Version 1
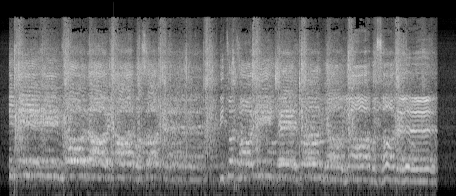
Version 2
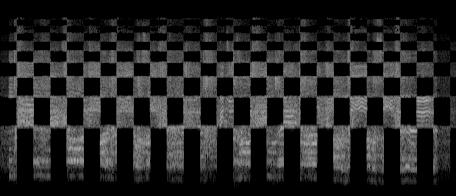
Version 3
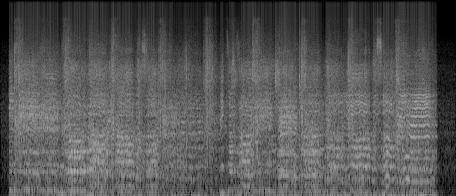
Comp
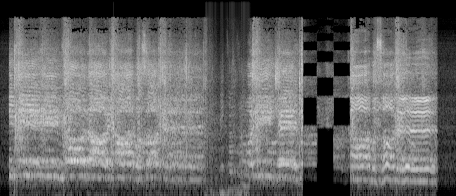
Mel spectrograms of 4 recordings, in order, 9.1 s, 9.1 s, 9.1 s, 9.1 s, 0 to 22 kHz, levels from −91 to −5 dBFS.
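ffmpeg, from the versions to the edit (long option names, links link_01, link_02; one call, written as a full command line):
ffmpeg -i take0.wav -i take1.wav -i take2.wav -filter_complex "[0:a]asplit=3[link_01][link_02][link_03];[link_01]atrim=end=4.14[link_04];[2:a]atrim=start=4.04:end=5.02[link_05];[link_02]atrim=start=4.92:end=6.052[link_06];[1:a]atrim=start=6.048:end=7.002[link_07];[link_03]atrim=start=6.998[link_08];[link_04][link_05]acrossfade=duration=0.1:curve1=tri:curve2=tri[link_09];[link_09][link_06]acrossfade=duration=0.1:curve1=tri:curve2=tri[link_10];[link_10][link_07]acrossfade=duration=0.004:curve1=hsin:curve2=hsin[link_11];[link_11][link_08]acrossfade=duration=0.004:curve1=hsin:curve2=hsin" out.wav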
